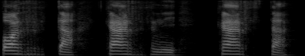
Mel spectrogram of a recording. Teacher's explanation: a preferência até então era o uso do R, que é chamado de R apical-alveolar, que seria então realizado dessa forma assim: porta, carne, carta.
